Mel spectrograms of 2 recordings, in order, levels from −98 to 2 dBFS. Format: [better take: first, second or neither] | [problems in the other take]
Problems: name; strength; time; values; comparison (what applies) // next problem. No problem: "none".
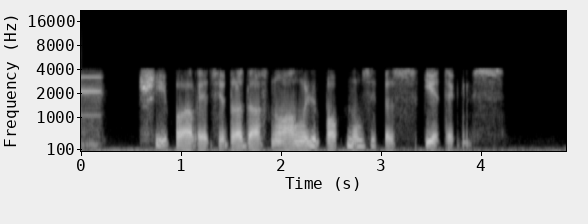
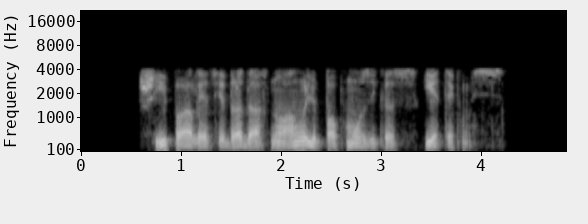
second | noise reduction (neural diffusion model UNIVERSE++)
